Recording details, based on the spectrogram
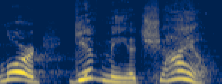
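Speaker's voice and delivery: acted, slow, imploring and begging voice. Acting out a desperate woman's prayer for a child: Hannah pleading in prayer. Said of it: "she's pleading".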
